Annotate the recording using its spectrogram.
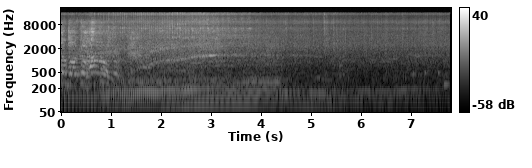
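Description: A motorbike engine revs and pulls away, fading into the distance.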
